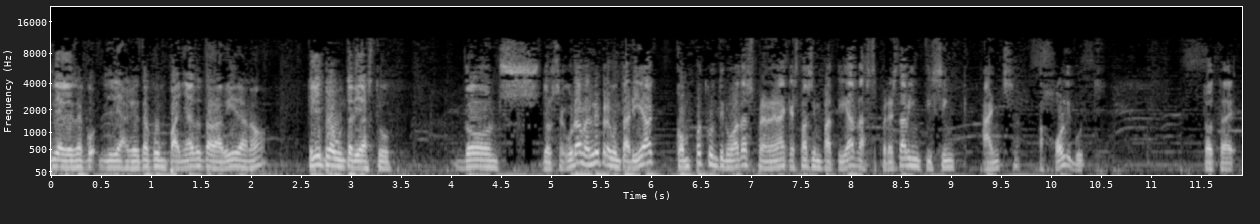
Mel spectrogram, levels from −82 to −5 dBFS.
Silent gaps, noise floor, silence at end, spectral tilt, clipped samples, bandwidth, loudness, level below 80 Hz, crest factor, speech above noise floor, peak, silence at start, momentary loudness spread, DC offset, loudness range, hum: none; -46 dBFS; 0 s; -5 dB/octave; under 0.1%; 11.5 kHz; -22 LUFS; -46 dBFS; 14 dB; 24 dB; -8 dBFS; 0 s; 10 LU; under 0.1%; 6 LU; none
